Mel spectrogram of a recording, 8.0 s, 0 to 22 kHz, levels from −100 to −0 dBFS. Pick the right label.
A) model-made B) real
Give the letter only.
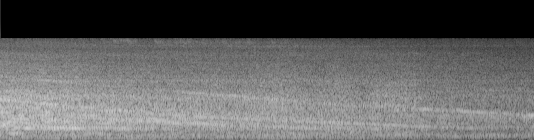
B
